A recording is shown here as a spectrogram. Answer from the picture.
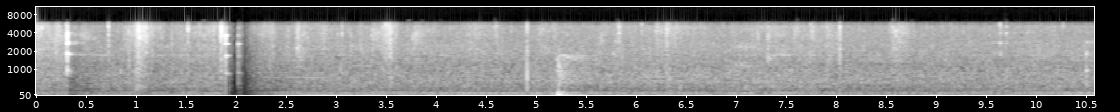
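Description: Scattered light clicks and knocks of dry wooden sticks being handled and laid across one another, with one louder knock about five seconds in.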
